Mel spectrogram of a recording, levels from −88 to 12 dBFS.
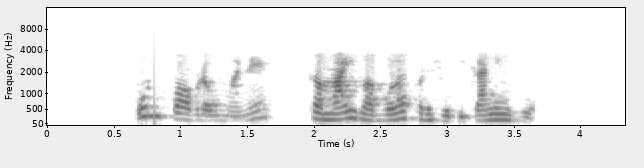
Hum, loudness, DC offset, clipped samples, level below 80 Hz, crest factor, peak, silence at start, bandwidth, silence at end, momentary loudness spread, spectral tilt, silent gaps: none; -37 LUFS; under 0.1%; under 0.1%; -80 dBFS; 24 dB; -14 dBFS; 0.7 s; 4 kHz; 0.7 s; 18 LU; -4.5 dB/octave; 1.70-1.97 s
